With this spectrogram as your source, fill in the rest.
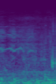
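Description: A horse in the Star Stable video game neighs in a brief, dense burst of whinnying, loud and close, lasting under a second.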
